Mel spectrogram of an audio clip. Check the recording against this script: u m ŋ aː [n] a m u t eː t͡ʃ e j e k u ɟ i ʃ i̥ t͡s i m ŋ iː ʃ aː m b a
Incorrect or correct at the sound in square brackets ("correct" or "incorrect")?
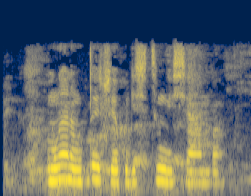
correct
